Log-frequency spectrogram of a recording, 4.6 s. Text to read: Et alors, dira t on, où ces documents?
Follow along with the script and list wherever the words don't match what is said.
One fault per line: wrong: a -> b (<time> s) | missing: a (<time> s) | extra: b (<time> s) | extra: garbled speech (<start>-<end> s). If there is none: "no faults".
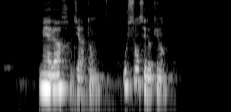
wrong: Et -> Mais (0.8 s)
extra: sont (2.6 s)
